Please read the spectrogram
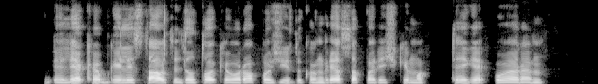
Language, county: Lithuanian, Klaipėda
